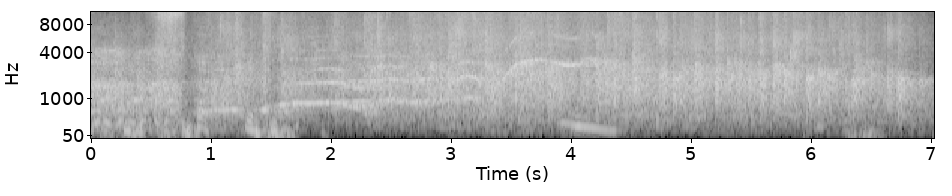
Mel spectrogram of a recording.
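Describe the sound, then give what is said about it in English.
A crowd breaks into sustained, dense applause lasting several seconds after a Robert Frost impression, with a few chuckles and brief laughter mixed in, then the clapping gradually thins toward the end. “So I'm supposed to burst into applause after that.”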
